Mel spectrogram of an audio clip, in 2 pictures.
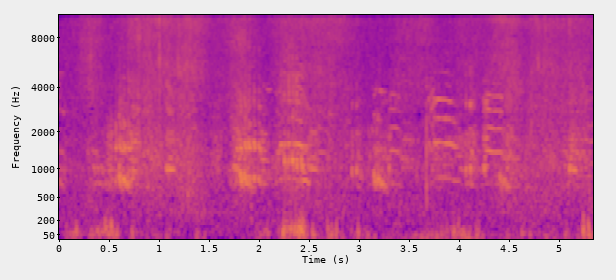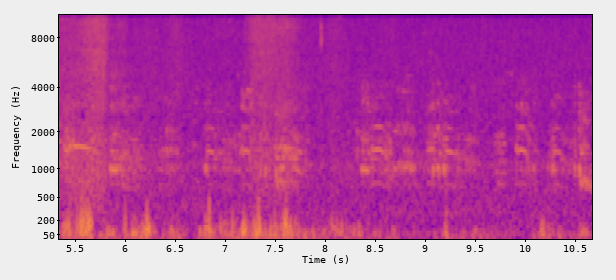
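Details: Common cranes foraging in a winter field, pecking here and there. Several birds give overlapping trumpeting, honking calls in scattered bursts, some rising and bugled. Steady low rumble of wind or handling noise runs underneath.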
